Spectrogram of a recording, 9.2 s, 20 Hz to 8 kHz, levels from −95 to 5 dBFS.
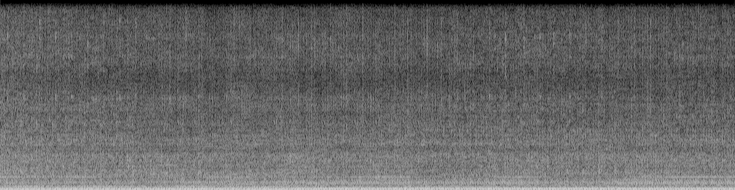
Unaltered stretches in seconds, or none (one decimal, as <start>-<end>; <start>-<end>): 0.0-1.8; 5.5-7.7; 8.4-9.2

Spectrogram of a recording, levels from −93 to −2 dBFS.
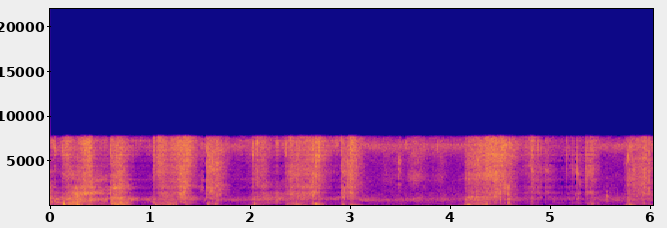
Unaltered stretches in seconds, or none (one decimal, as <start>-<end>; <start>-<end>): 1.5-1.9; 3.1-4.7; 5.5-6.0

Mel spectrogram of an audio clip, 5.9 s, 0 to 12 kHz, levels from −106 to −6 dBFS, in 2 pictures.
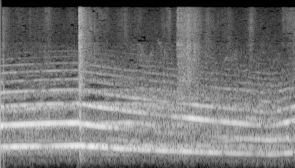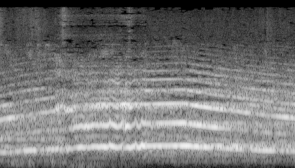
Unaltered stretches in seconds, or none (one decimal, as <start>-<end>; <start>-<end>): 0.0-3.5; 4.4-5.9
